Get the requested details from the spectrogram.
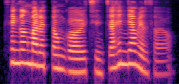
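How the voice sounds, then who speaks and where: Story narrator, young woman, defiant and matter-of-fact, fairly high voice. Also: expressive, normal speed, fairly bright tone, smooth.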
